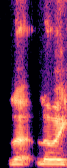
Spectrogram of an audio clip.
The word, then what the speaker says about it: Louis: And is it Lewis or Louis? How do you pronounce it? It's Louis.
